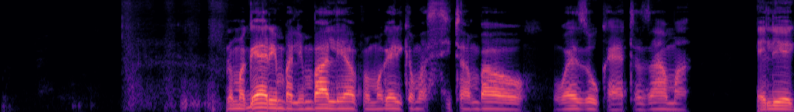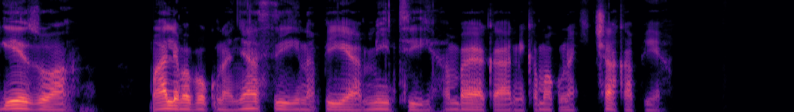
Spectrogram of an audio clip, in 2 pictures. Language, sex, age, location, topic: Swahili, male, 18-24, Kisumu, finance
